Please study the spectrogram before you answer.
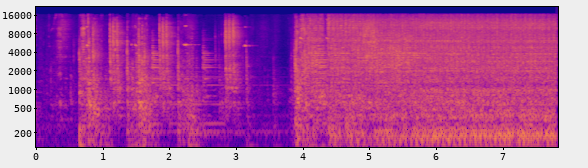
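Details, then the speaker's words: Harley 45ci WL flathead in a 1936 RL bobber, kick-started after sitting six or seven years: a few kick thumps, then catches and settles straight into a steady loping idle; normal. "it starts up in Idol right off the bat not bad for sitting for six seven years"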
